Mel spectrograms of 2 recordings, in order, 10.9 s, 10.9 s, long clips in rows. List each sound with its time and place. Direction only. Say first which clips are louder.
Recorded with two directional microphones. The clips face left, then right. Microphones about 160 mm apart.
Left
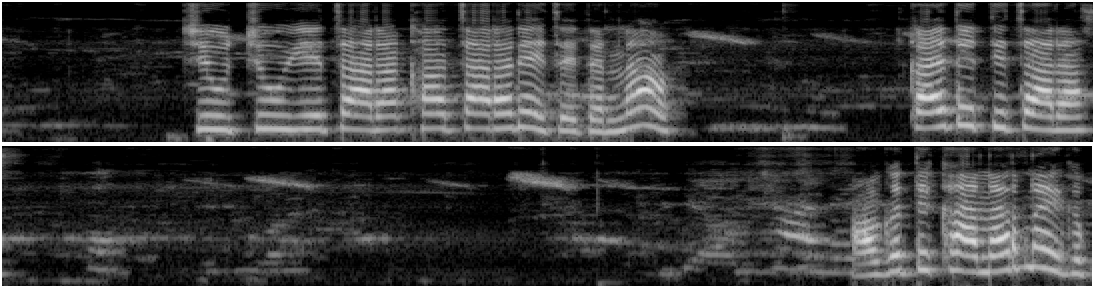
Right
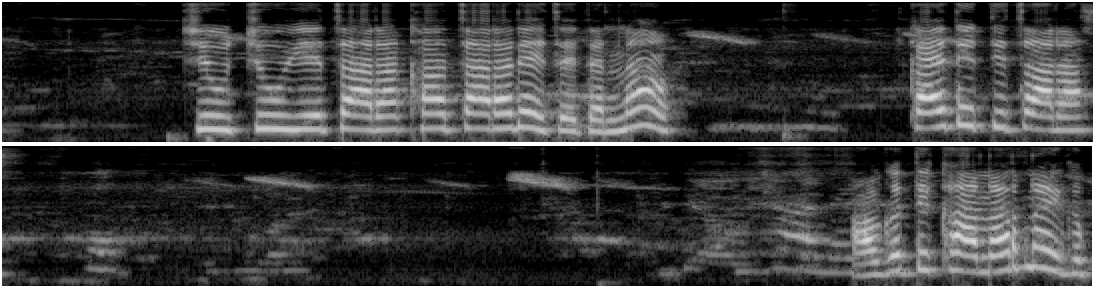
0.9 s speech: right 5 dB; 50° right (ahead or behind); by 3.3 s 30° right (ahead or behind)
4.5 s a woman's voice: even; 5° right (ahead or behind)
9.6 s a woman's voice: even; centre (ahead or behind)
